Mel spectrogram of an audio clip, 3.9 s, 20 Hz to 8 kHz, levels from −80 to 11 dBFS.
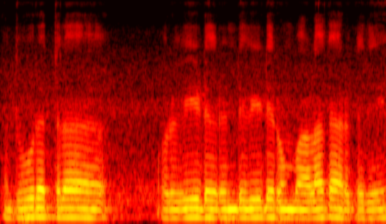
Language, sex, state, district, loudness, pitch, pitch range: Tamil, male, Tamil Nadu, Kanyakumari, -16 LUFS, 115 Hz, 110-120 Hz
